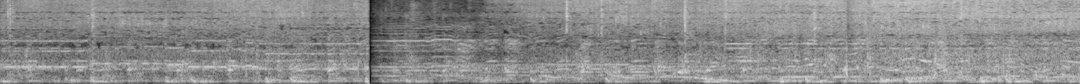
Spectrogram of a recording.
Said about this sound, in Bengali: পেঁয়াজটা ভাজছি।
